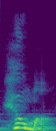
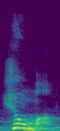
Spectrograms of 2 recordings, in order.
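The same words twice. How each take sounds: Both takes have the same delivery.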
